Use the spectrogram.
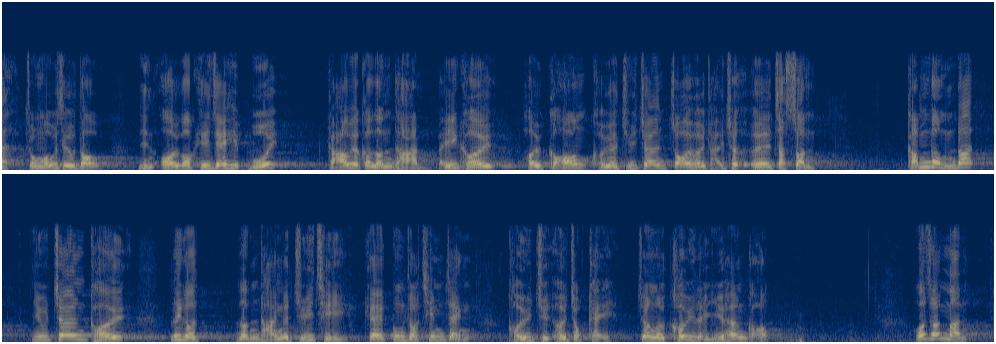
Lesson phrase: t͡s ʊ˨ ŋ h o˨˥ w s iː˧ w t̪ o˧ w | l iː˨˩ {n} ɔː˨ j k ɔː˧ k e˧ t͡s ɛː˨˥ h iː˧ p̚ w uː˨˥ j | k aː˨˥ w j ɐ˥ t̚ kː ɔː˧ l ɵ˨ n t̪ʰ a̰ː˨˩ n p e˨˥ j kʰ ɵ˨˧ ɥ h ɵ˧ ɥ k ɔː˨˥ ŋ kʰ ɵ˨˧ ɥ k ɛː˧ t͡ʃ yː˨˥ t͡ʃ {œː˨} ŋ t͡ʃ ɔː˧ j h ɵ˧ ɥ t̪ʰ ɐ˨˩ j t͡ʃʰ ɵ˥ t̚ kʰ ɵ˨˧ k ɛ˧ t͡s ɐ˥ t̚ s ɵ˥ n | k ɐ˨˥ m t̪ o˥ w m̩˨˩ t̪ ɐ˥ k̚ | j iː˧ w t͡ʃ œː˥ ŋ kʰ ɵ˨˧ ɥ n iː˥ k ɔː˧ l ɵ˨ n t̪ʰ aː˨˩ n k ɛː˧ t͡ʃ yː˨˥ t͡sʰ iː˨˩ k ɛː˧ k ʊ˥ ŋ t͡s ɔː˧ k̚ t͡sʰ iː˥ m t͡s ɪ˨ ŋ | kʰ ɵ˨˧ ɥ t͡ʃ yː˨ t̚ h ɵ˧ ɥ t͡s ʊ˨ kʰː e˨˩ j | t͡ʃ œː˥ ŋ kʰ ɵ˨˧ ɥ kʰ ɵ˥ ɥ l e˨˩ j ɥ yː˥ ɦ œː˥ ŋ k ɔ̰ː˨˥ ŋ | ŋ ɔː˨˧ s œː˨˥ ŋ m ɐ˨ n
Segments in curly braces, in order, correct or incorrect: correct, incorrect: œː˥

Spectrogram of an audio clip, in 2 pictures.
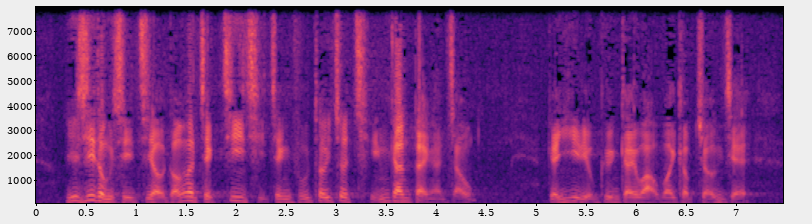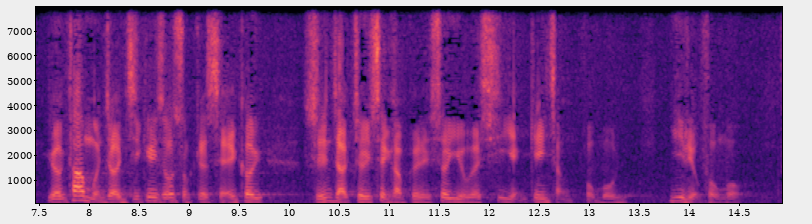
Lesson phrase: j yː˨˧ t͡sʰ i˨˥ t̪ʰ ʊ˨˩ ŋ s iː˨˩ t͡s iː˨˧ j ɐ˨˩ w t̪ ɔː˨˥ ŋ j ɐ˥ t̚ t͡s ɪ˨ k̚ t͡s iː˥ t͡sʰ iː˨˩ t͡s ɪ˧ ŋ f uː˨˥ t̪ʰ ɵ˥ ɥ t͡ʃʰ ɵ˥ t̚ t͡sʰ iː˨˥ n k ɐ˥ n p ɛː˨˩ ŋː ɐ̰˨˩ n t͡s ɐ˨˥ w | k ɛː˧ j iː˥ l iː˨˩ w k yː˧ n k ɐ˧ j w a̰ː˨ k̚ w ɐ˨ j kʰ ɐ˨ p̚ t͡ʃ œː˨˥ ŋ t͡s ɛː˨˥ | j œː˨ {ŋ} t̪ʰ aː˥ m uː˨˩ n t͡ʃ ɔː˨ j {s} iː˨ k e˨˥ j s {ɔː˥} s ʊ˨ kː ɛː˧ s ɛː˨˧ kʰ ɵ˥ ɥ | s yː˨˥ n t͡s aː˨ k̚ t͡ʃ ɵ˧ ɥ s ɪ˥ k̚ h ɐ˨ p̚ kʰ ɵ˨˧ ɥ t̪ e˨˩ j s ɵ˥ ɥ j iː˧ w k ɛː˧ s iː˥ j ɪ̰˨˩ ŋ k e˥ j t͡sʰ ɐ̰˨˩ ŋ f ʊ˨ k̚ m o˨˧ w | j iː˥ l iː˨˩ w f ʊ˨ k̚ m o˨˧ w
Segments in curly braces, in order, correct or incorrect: correct, incorrect: t͡s, incorrect: ɔː˨˥

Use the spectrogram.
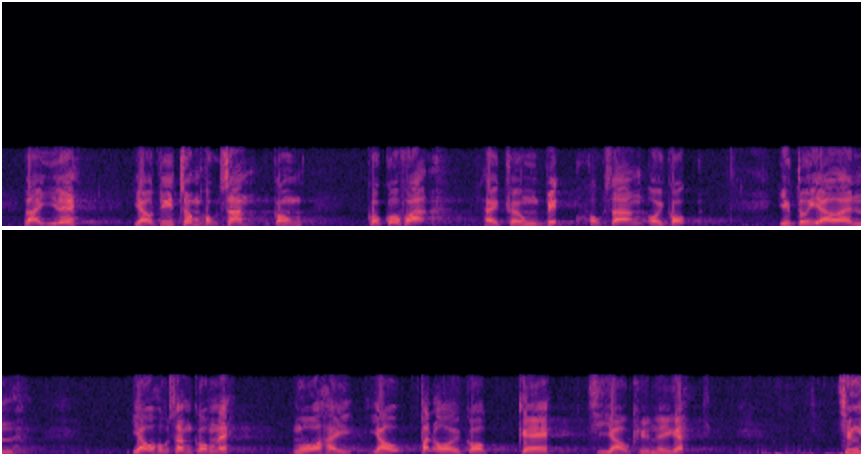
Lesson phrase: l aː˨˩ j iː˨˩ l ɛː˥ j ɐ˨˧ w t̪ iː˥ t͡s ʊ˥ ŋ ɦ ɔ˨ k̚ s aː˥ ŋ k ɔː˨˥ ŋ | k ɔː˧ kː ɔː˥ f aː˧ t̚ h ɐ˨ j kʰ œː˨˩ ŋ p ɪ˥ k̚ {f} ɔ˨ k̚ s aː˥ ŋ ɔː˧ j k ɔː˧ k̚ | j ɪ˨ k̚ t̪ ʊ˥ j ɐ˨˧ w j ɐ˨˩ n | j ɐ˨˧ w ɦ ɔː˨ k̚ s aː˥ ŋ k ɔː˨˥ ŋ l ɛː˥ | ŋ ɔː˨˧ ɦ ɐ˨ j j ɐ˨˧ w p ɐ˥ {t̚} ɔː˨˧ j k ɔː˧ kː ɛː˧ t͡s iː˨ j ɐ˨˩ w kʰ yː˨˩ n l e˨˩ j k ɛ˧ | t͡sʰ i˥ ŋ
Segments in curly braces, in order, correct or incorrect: incorrect: h, correct

